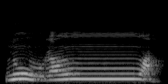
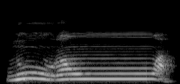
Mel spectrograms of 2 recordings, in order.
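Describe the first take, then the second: First: The nasal sound before wa is held for two counts. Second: The nasal sound before wa is held for two counts.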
